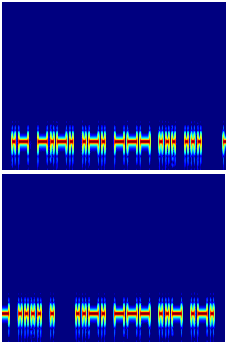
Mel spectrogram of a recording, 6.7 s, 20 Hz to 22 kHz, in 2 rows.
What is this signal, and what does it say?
Morse code, heard as a keyed tone, about 25 wpm, 600 Hz. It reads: ACROSS THE FOUR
